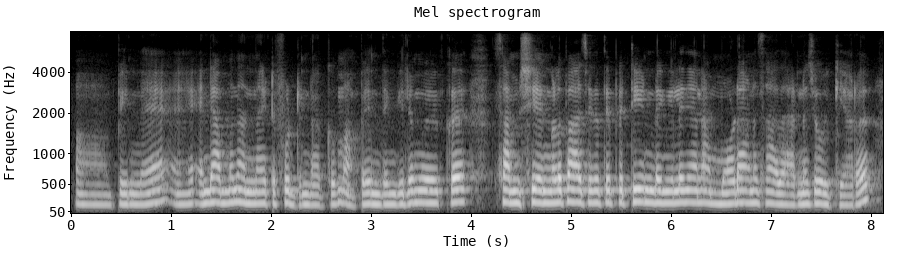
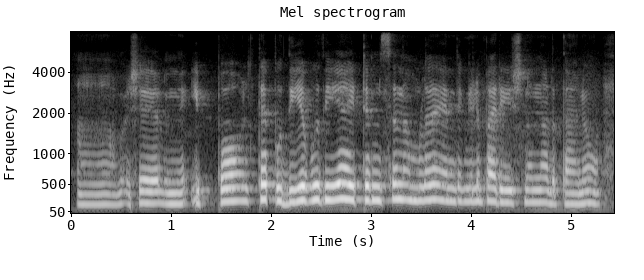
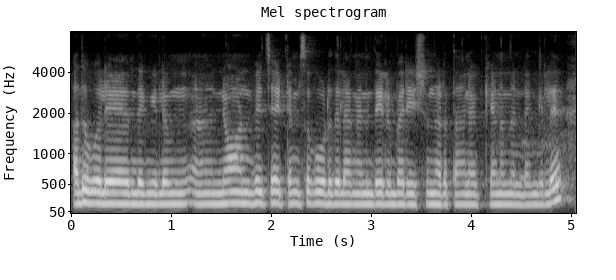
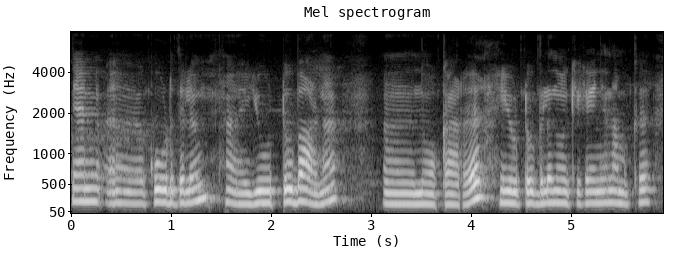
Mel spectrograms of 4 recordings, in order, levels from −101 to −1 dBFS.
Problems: none marked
